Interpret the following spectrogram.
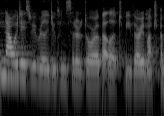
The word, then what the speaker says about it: Dorabella: up is dora bella pronounced dora bella double l give it a go lovely double l all right this is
